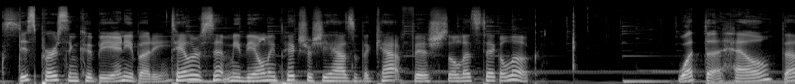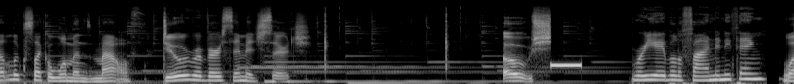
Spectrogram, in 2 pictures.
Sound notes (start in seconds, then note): 5.8 clicks; 11.2 clicks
